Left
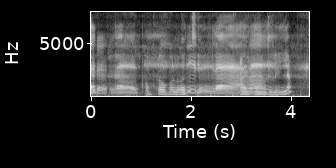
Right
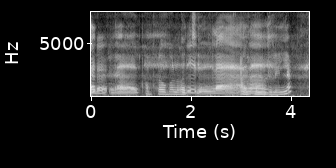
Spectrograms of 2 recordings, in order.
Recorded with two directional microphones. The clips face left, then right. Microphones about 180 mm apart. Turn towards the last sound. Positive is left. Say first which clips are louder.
# right 2 dB
turn(degrees=-15)  # may be behind; listen again after turning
